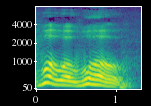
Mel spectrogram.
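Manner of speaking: slow, drawn-out whoa, whoa, whoa to calm God down; Moses pleading. Retold or imitated. Moses slowly calming an angry God, drawn out. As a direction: stretch each whoa out like holding someone back. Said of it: "Moses is like".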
